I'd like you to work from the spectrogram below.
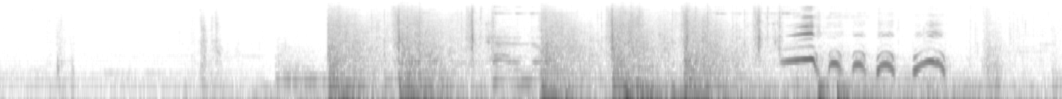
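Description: Repeating rifle shots in Fallout: New Vegas, several loud close cracks in quick succession amid game effects and mechanical clatter, with tonal chirps near the end.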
